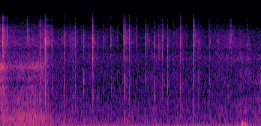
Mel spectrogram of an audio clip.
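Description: Faint computer keyboard typing: a quick run of separate keystrokes.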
